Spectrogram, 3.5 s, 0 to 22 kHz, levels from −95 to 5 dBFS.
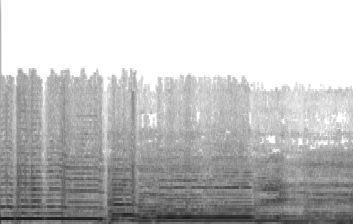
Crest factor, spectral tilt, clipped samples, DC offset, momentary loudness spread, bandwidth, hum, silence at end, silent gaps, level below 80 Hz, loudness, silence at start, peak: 8 dB; -3.5 dB/octave; under 0.1%; under 0.1%; 13 LU; 13 kHz; none; 0 s; none; -52 dBFS; -12 LUFS; 0 s; -4 dBFS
